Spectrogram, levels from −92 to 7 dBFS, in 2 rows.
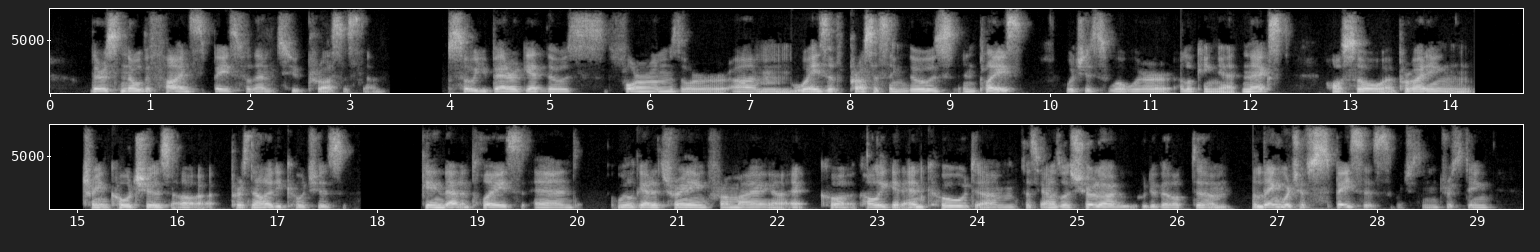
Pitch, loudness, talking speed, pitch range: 105 Hz, -18 LUFS, 145 wpm, 105-110 Hz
